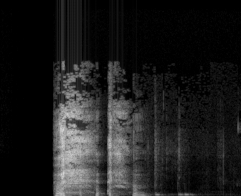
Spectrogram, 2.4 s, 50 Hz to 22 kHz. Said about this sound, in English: I am so sorry for coughing in your ear. Just what you want in 3D sound.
